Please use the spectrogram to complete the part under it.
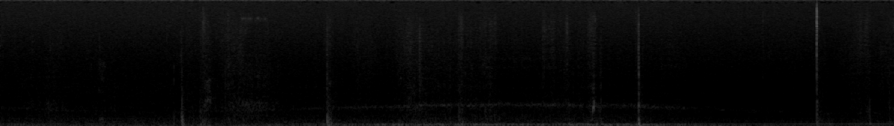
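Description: Cloth rustles softly as a man adjusts his robe.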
